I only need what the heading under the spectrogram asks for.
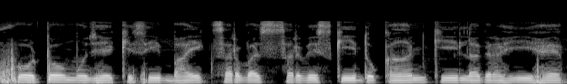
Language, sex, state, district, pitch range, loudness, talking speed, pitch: Hindi, male, Madhya Pradesh, Bhopal, 95-100 Hz, -15 LUFS, 125 wpm, 100 Hz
